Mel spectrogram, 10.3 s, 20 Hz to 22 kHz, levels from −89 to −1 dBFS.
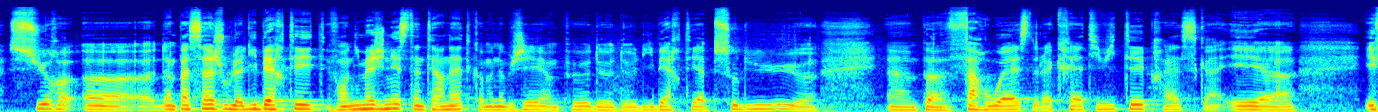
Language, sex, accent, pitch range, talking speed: French, male, French, 115-150 Hz, 185 wpm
